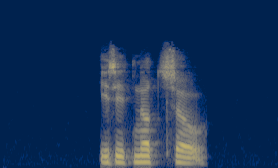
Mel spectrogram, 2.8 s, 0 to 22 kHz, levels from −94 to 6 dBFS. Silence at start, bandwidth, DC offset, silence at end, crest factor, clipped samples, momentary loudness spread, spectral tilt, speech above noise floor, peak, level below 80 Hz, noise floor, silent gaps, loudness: 1 s; 7.4 kHz; under 0.1%; 0.75 s; 20 dB; under 0.1%; 7 LU; -6 dB/octave; 63 dB; -8 dBFS; -66 dBFS; -86 dBFS; none; -24 LUFS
